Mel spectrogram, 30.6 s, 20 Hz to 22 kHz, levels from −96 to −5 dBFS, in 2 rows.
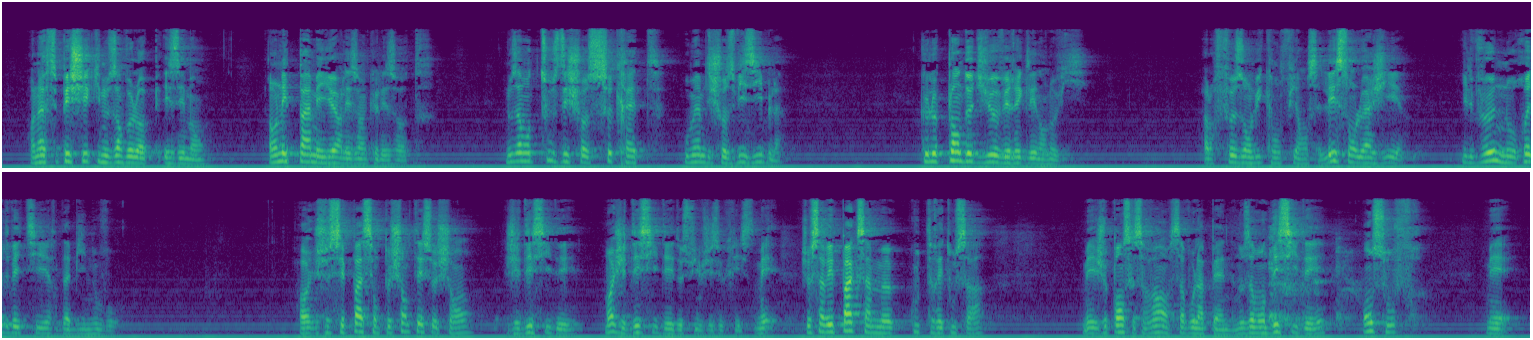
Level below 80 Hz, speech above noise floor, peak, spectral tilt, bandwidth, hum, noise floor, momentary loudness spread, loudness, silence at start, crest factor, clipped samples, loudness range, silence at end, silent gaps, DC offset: -46 dBFS; 20 dB; -6 dBFS; -2 dB/octave; 11.5 kHz; none; -50 dBFS; 18 LU; -28 LUFS; 0 s; 26 dB; under 0.1%; 6 LU; 0 s; none; under 0.1%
